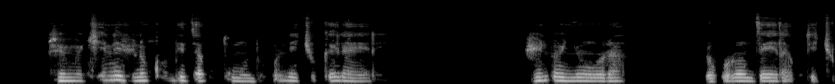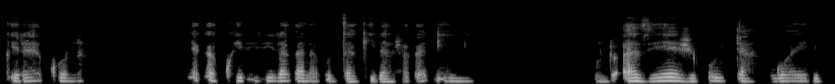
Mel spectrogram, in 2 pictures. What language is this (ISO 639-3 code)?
ndc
